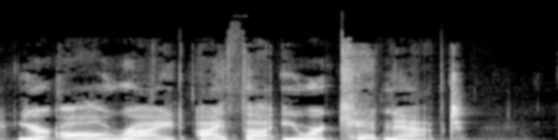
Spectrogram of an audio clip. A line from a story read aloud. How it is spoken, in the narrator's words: Dee Dee exclaimed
